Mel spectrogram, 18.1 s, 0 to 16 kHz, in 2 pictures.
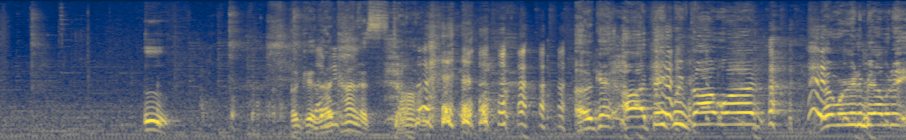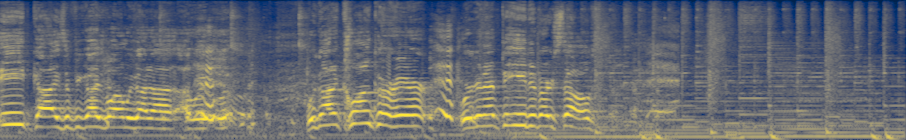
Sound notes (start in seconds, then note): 1.5 grunts; 3.0 laughs; 15.3 upbeat music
